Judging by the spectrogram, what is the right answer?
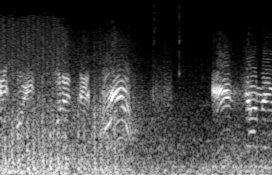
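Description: Rapid rifle and sniper shots crack through a chaotic World War II strategy game battle against a Panther tank, loud bursts clustered together amid dense battlefield noise.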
